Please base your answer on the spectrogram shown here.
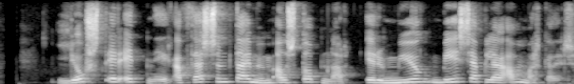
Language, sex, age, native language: Icelandic, female, 30-39, Icelandic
